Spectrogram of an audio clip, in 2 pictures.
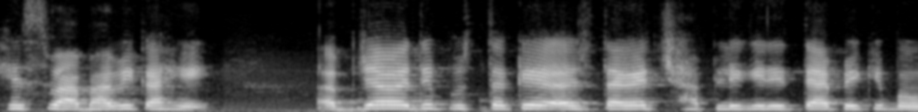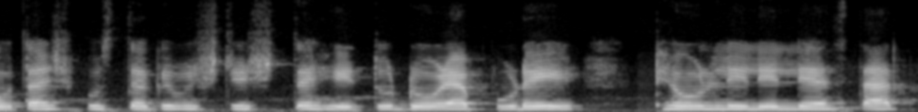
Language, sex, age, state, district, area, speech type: Marathi, female, 18-30, Maharashtra, Buldhana, rural, spontaneous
